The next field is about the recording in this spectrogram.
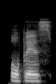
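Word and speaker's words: op.: yes it is pronounced opus because i guess opus i mean i guess op is just the shortening of opus like as in an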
